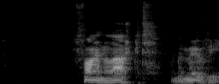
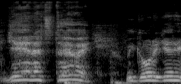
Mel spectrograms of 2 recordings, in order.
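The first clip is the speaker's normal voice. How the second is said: high, eager mock cheer; hyped-up; 10 semitones higher, faster than usual. Bad guy at the beach urging the others on, hyped-up. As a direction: egg them on in a high, hyped voice.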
